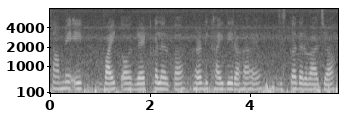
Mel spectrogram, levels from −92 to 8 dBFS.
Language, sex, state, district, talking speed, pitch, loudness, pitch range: Hindi, female, Chhattisgarh, Raipur, 145 wpm, 200 Hz, -16 LUFS, 190-205 Hz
